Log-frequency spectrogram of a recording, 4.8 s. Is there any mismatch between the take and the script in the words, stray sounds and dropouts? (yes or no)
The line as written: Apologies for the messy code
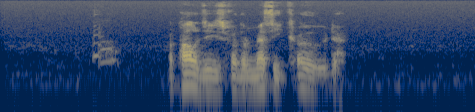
yes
